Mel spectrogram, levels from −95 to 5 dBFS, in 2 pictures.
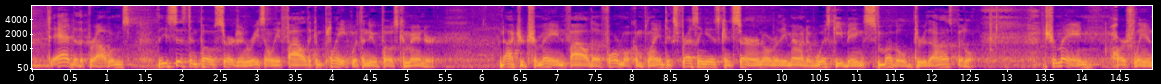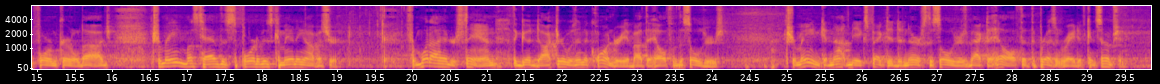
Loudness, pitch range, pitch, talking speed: -17 LUFS, 90-125 Hz, 100 Hz, 175 wpm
